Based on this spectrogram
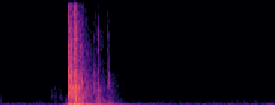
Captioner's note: door closing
